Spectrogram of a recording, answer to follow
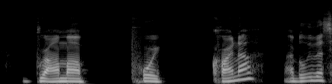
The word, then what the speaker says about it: Brommapojkarna: let's see if I can get this right, Brommapojkarna, I believe that's how you say it, Brommapojkarna in Stockholm, in Sweden.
